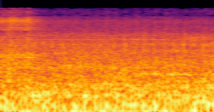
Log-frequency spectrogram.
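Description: Outdoor street ambience: a steady low rumble with no distinct events.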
